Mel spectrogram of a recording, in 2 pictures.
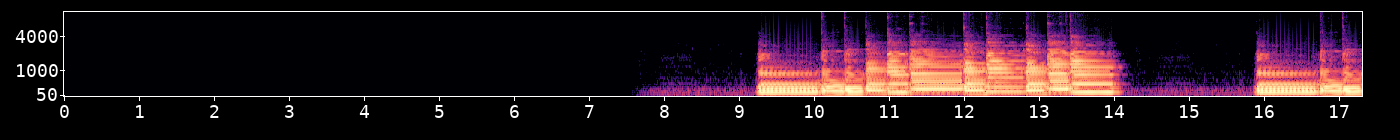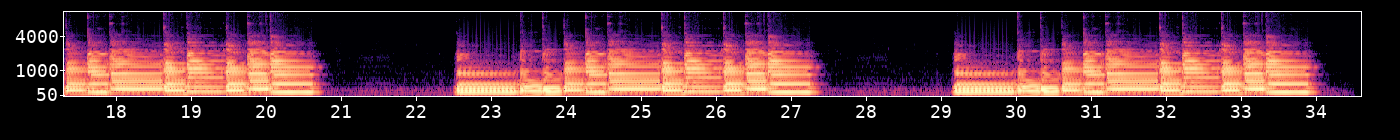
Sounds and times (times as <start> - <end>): Acoustic guitar: 9.2 - 14.8, 15.9 - 21.5, 22.5 - 28.2, 29.2 - 34.1.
